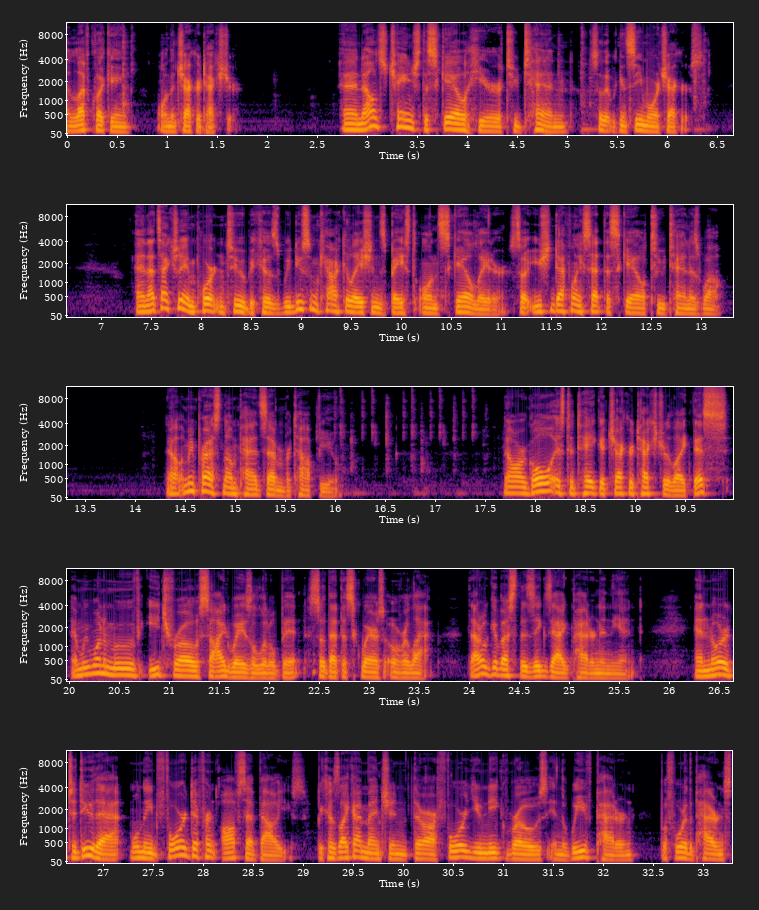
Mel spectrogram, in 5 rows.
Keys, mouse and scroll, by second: 2.6 scroll up 1, 3.6 click, 4.6 KP_1, 6.2 Return, 14.8 KP_7, 15.4 scroll up 1, 16.0 shift+middle click, 16.2 ctrl+middle click, 16.6 shift+middle click, 17.0 ctrl+middle click.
